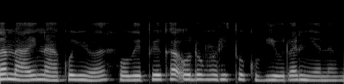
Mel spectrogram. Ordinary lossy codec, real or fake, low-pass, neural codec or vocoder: none; fake; 7.2 kHz; codec, 24 kHz, 0.9 kbps, WavTokenizer, small release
